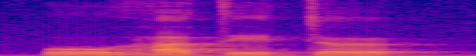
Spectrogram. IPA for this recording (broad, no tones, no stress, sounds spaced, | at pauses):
o ɦ a t e t œ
